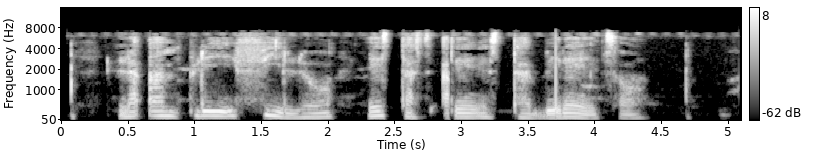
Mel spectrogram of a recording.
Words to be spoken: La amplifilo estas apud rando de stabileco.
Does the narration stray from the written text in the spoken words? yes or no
yes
